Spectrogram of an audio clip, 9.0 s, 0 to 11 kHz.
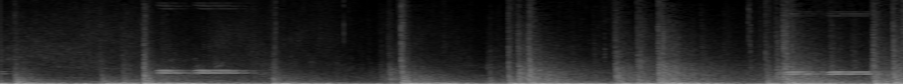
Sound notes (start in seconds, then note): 1.5 train whistles; 7.0 train whistles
